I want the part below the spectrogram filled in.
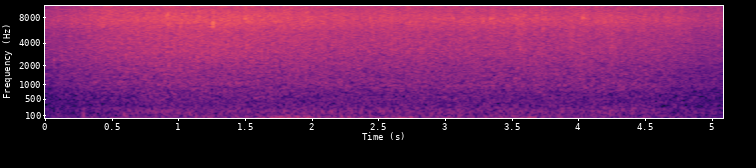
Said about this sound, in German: die Blätter des Feld- und Spitzahorn mit ihrer großen Resonanzfläche ergeben einen relativ definierten Klang, der wie ein plätschernder Bach klingt.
